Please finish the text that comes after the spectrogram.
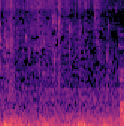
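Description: Water runs and splashes into a pan of salted fish, a short steady trickle with small bubbling bursts, close by.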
